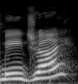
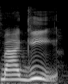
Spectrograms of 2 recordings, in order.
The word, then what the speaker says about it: Magi: The title of the lesson is The Gift of the Magi. Remember children, it's pronounced as Magi, not Maggie.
